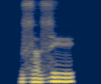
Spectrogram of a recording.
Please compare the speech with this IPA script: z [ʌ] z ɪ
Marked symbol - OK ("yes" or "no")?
yes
